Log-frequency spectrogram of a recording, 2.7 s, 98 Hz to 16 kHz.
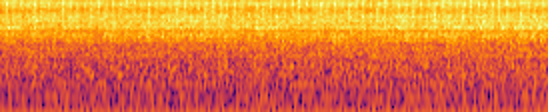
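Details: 2001 VW Beetle 1.8T with code P0322 and hard starting: steady low idle hum with no misses or stumbles; the signal is not lost and the intermittent fault is not reproducing.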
